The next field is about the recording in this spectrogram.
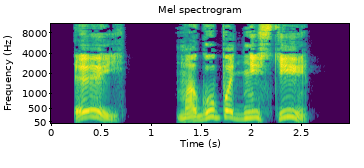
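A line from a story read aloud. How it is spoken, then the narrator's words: Calling after someone. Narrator (Russian): крикнула мне вслед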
